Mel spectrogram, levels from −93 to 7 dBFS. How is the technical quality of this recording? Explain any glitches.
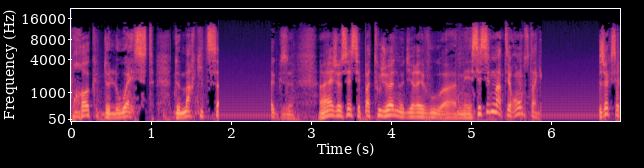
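Technical quality is marred by two dropouts from an intermittent contact. The first falls between 1.63 and 2.71 s, the second from 5.61 s to the end. A loose cable or plug briefly loses its connection. The signal path opens, for about 0.66 s the first time and about 0.74 s the second. The sound cuts out abruptly, with crackle at each edge as the contact breaks and remakes. Faint hiss remains while the line is open.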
